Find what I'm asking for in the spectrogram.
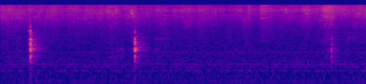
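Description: Knife chopping canned Roma tomatoes on a board, three separate sharp cuts spread over several seconds, the last one softer, over a quiet kitchen background.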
